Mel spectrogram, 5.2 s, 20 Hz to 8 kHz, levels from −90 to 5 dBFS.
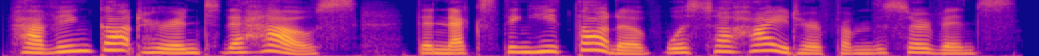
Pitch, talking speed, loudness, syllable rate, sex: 230 Hz, 220 wpm, -18 LUFS, 4.9 syllables/s, female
